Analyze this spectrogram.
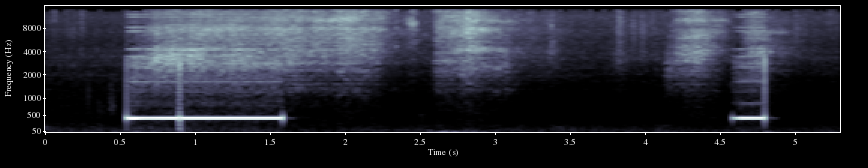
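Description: Telephone line tone while calling someone back: a steady mid-pitched beep of about a second, a few seconds of faint background noise, then a second, much shorter beep.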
